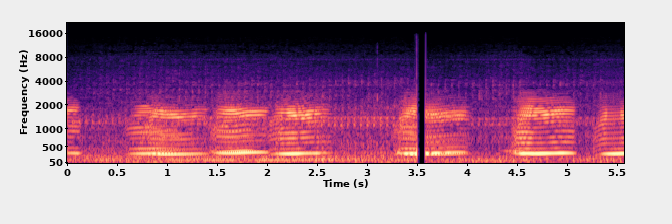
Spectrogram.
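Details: Chubby Asian painted bullfrogs calling noisily: about six deep, nasal, moaning notes, each roughly half a second, repeated with short gaps over a faint low hum, interrupted by a brief dropout midway.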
